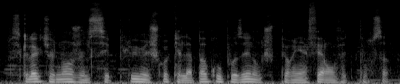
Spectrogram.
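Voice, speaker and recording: Mellow-voiced man streaming a game. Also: lowish voice, steady tone, fast talker, faint music behind. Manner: thinks aloud, hesitant, many fillers and restarts; reads game text aloud and translates it. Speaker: gaming streamer. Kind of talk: casual let's-play commentary.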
